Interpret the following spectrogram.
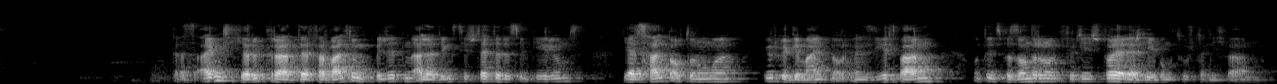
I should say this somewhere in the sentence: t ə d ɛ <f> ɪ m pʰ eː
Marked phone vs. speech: incorrect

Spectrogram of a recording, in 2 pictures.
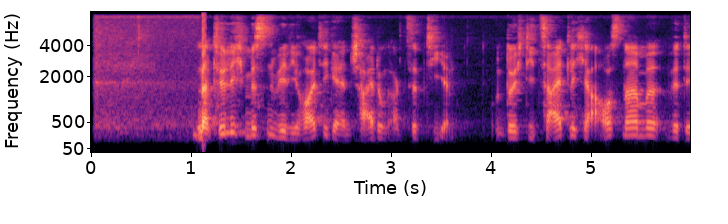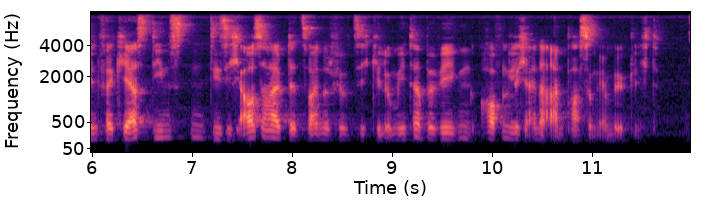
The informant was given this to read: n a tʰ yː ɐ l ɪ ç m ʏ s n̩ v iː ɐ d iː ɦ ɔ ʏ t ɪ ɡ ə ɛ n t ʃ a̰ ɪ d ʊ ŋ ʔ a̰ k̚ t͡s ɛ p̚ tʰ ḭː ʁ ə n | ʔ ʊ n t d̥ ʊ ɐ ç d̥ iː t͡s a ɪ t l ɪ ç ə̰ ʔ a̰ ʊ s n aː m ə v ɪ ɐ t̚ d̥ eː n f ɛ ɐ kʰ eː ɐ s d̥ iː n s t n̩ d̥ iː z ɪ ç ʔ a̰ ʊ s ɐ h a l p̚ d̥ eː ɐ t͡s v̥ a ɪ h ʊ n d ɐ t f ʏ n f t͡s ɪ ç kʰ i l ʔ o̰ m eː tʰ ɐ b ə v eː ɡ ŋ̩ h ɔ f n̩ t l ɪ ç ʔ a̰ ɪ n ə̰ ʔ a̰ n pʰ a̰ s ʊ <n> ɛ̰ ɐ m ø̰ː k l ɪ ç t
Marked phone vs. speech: incorrect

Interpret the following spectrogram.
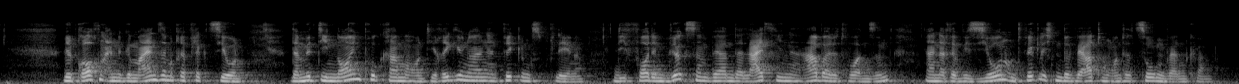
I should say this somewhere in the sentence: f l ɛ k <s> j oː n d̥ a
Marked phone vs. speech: incorrect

